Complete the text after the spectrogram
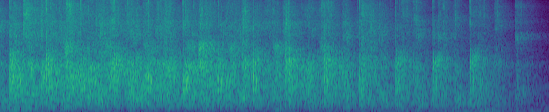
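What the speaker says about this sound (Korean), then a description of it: "큰 박수 부탁드립니다" An audience at a chamber of commerce CEO academy inauguration ceremony gives a warm round of applause, clapping in a loose, pulsing rhythm that thins and fades toward the end.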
